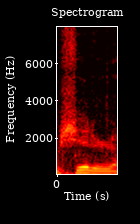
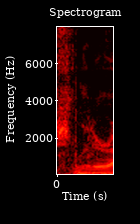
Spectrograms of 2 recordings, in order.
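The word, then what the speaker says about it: Schlittler: He's been battling against Cam Schter. I'm just kidding. It's pronounced Schlitter.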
